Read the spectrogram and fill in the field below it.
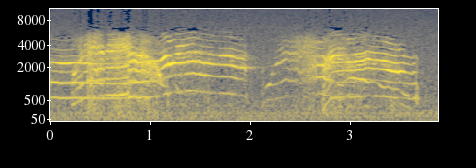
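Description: Two long, wailing yowls from the cats Buff and Tabby rise and fall in quick succession, loud, with strong harmonic howling and no talking over them.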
